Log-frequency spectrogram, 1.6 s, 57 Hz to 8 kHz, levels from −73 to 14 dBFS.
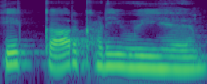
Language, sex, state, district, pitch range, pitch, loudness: Hindi, male, Bihar, Saran, 150-185 Hz, 165 Hz, -15 LUFS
